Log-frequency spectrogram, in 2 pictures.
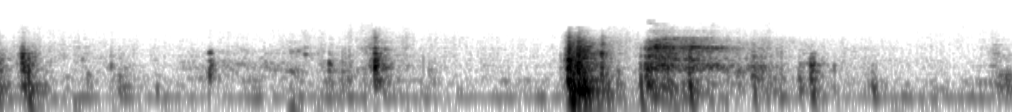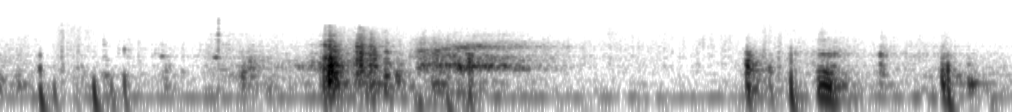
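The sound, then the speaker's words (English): A window is opened with scattered clicks, knocks and a few scraping rattles, sparse and fairly quiet with pauses between them. “Now, if I can open this window without breaking it. There we are.”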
